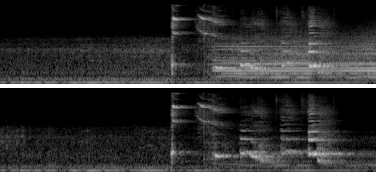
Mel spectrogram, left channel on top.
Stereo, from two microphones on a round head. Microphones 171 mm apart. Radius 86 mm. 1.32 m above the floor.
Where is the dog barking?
15° right (ahead or behind), 2 m; by 3.4 s 20° right (ahead or behind), 1.3 m.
